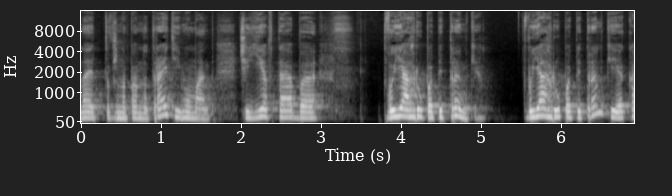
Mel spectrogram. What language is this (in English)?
Ukrainian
